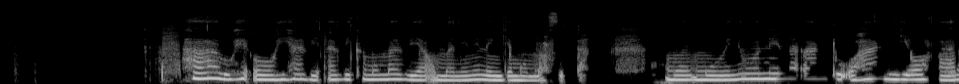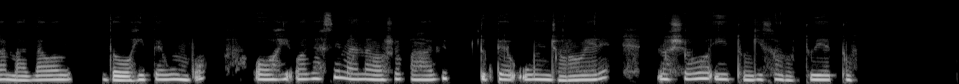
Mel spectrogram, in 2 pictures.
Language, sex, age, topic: Oshiwambo, female, 18-24, agriculture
